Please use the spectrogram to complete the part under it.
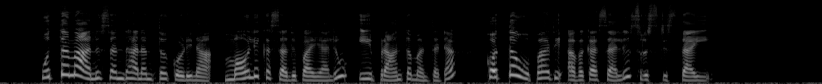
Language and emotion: Telugu, neutral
